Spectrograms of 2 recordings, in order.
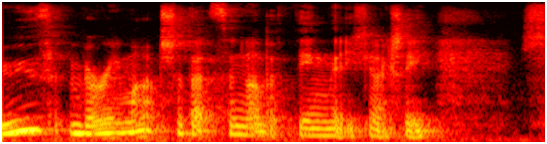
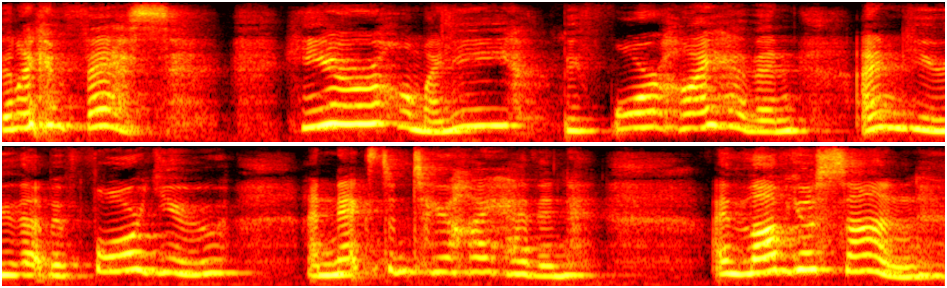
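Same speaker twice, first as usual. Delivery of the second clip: tense, ungrounded, pushed, very high and very loud; 11 semitones higher, 11 dB louder than usual. Showing a deliberately bad, not connected example: ungrounded, pushed delivery. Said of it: "my voice is like, I feel like I'm breathing up high. I feel tense".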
